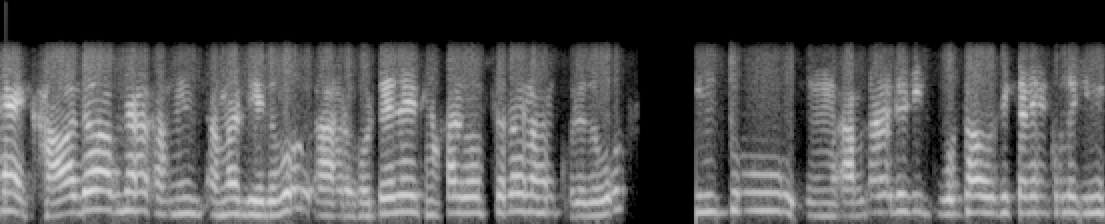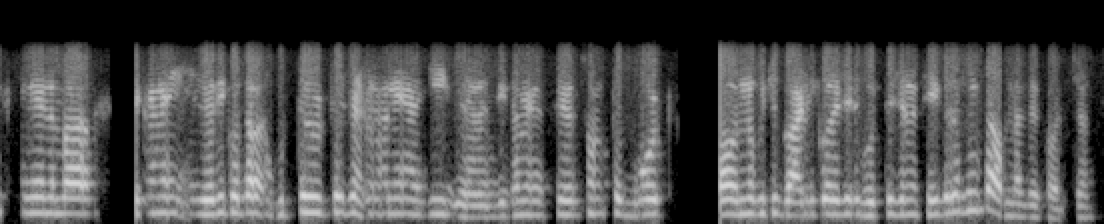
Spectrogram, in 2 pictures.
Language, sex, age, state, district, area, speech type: Bengali, male, 18-30, West Bengal, Purba Medinipur, rural, conversation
